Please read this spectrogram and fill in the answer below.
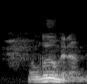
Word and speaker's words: aluminum: Aluminum. It's not aluminium. I lived in America for too long. I always pronounce it aluminum.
